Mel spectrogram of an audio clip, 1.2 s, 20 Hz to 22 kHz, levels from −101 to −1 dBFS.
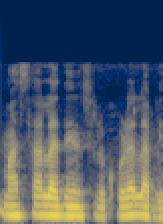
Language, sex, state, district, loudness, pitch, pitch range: Telugu, male, Andhra Pradesh, Anantapur, -16 LUFS, 130 Hz, 125-135 Hz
